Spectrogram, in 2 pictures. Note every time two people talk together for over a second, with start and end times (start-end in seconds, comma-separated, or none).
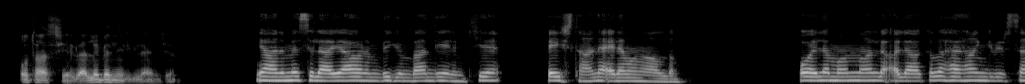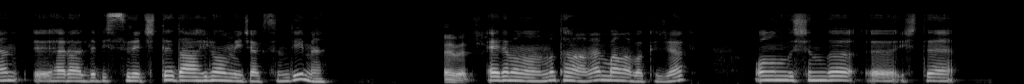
none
